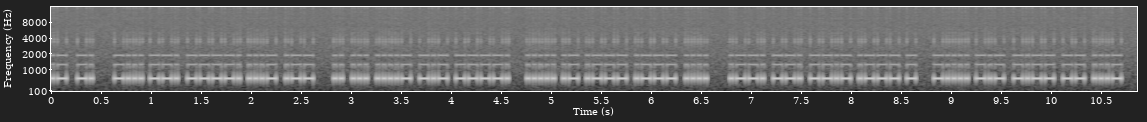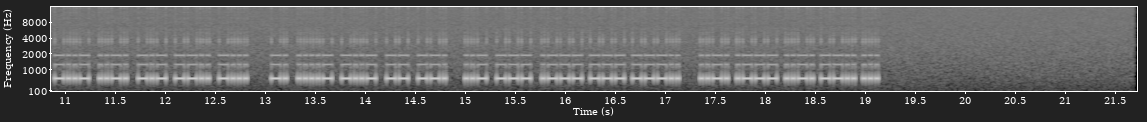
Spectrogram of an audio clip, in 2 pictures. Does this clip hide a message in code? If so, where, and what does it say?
Yes: Morse code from 0.0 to 19.2 s, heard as a keyed tone, hand-sent with a paddle, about 38 wpm, 630 Hz. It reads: … BG9VW IS4K9 5AJJH PGQJT 6KYMV XFKZB N4XMG UOJO8 FJFZS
